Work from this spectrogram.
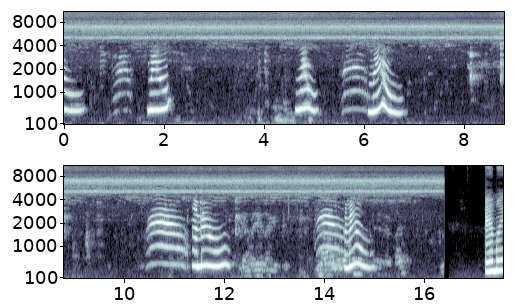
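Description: Several cats meow repeatedly in short, rising-and-falling cries, some overlapping, against a steady high insect or cricket drone outdoors in Cambodia, heard at breakfast time, with no talking.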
